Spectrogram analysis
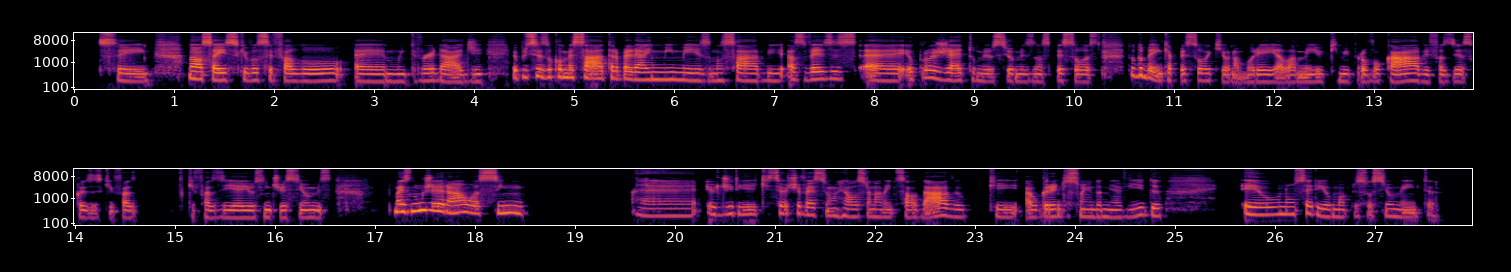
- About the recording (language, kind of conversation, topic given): Portuguese, advice, Como lidar com um ciúme intenso ao ver o ex com alguém novo?
- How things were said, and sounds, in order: tapping; other background noise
